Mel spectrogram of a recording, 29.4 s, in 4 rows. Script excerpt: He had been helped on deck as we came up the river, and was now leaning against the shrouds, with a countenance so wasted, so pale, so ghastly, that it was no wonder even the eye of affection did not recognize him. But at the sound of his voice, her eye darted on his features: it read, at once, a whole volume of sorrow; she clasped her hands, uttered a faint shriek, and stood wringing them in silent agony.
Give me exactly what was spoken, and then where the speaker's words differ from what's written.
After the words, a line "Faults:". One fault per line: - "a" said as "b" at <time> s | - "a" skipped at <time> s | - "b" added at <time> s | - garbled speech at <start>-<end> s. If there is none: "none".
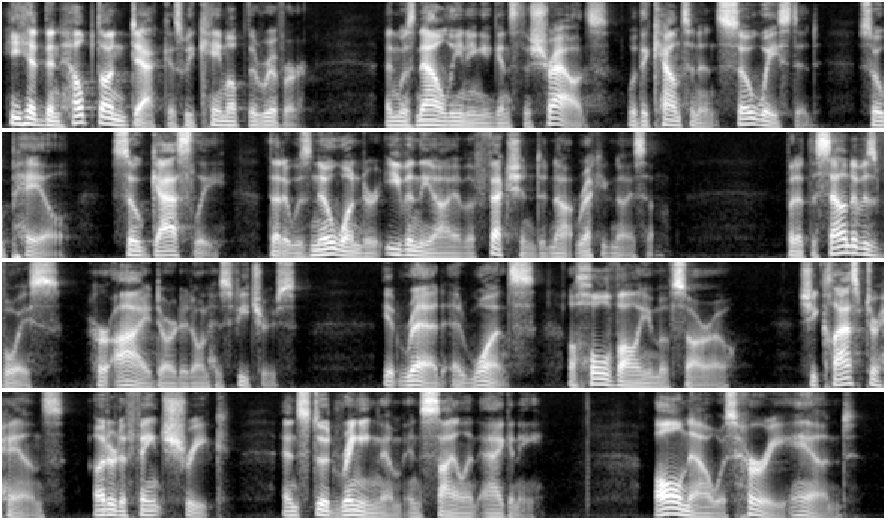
He had been helped on deck as we came up the river, and was now leaning against the shrouds, with a countenance so wasted, so pale, so ghastly, that it was no wonder even the eye of affection did not recognize him. But at the sound of his voice, her eye darted on his features: it read, at once, a whole volume of sorrow; she clasped her hands, uttered a faint shriek, and stood wringing them in silent agony. All now was hurry and
Faults:
- "All now was hurry and" added at 27.5 s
